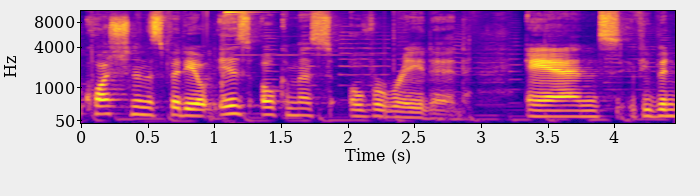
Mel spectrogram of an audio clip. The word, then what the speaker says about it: Okemos: Is Okamus overrated? And if you've been doing your research, first of all, you pronounce it okamus, not okimos or okimos.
